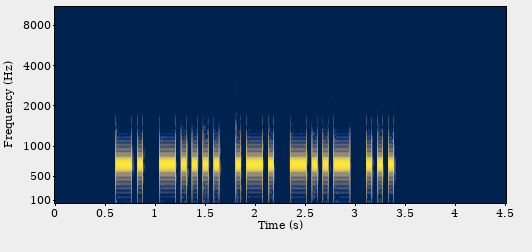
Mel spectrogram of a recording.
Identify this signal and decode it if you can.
Morse code, heard as a keyed tone, about 22 wpm, 700 Hz. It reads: N6RXS
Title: USA Call Signs - 5 Characters - Repeated 3x - 22wpm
